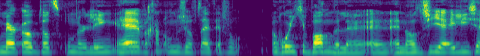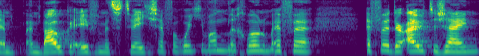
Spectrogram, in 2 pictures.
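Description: Her pace is very fast. The woman's pitch sits fairly high, with ordinary pitch variation. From Brabant, Netherlands. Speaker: student association board chair. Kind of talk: casual chat.

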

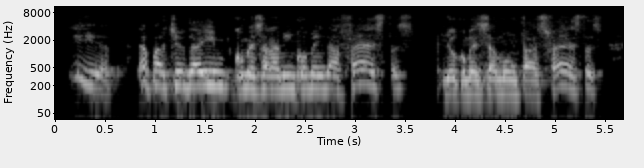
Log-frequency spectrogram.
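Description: Here a man talks with a high pitch. His pace is moderate. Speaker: chef and beer specialist. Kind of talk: casual interview.

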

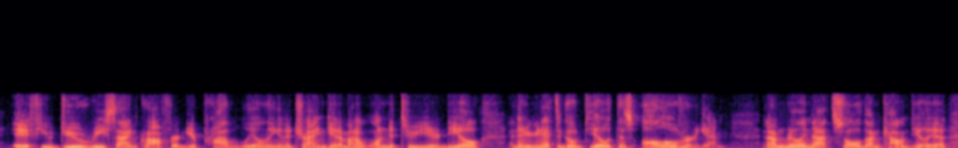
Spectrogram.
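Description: A man speaks at a very fast pace with an American accent. His medium-pitched voice keeps fairly even intonation. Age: 20s. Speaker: sports podcast co-host. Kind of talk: casual chat.

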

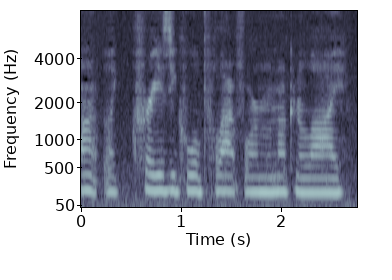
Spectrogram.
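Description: A woman's somewhat breathy voice moves along at a moderate speed. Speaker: podcast host. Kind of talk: casual chat.

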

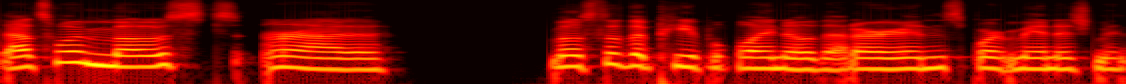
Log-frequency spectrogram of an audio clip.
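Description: A woman's ordinary speaking voice at a medium pitch, with fairly even intonation, on a very clean recording with a silent background. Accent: American. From Southern California. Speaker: college soccer goalkeeper. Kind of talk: casual interview.

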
